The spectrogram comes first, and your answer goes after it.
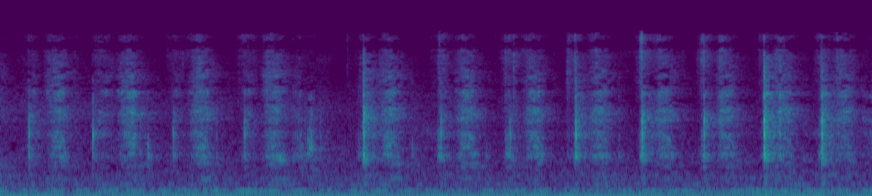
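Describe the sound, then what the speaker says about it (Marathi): A knife cuts taro (alu) on a board for a Maharashtrian alu dish, giving a close run of rhythmic rasping, scraping strokes, roughly a dozen in steady succession at moderate volume. "आणि असा हा जो आळू आहे तो आपण असं चिरून घ्यायचा."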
